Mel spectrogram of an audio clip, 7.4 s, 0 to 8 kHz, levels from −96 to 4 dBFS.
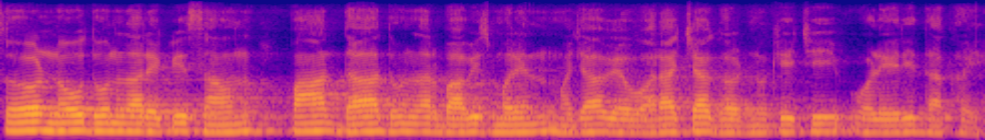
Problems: background sounds at intervals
